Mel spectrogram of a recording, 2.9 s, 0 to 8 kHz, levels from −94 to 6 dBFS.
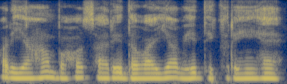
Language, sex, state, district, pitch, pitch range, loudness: Hindi, male, Jharkhand, Palamu, 145 Hz, 140-150 Hz, -16 LUFS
